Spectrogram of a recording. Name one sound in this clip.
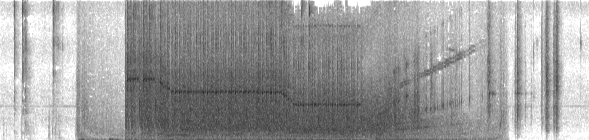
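Gunfire rattles loudly and rapidly.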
